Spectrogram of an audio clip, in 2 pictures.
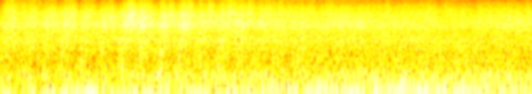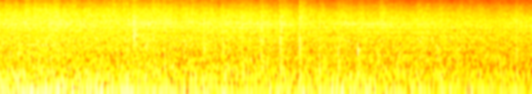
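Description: Freight cars of a mixed manifest train rolling past at speed: a steady low rumble of steel wheels on the rails, with occasional clicks. The sound eases off a little in the last few seconds.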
